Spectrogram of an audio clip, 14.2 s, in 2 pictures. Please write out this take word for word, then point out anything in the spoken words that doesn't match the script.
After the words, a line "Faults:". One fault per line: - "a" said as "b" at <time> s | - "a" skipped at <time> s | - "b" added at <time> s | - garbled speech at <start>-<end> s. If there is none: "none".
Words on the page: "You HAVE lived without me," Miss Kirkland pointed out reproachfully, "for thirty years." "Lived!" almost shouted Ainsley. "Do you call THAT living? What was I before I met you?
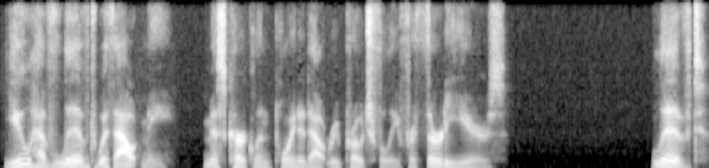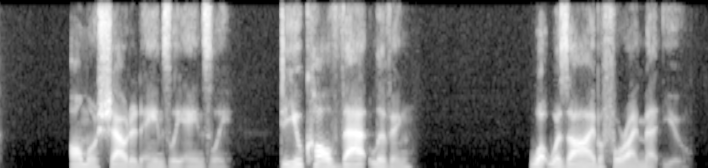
"You HAVE lived without me," Miss Kirkland pointed out reproachfully, "for thirty years." "Lived!" almost shouted Ainsley Ainsley. "Do you call THAT living? What was I before I met you?
Faults:
- "Ainsley" added at 8.9 s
